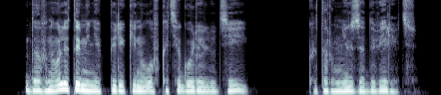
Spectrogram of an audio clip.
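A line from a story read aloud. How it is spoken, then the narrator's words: Husband's quiet question. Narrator (Russian): Тихо спрашивает муж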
